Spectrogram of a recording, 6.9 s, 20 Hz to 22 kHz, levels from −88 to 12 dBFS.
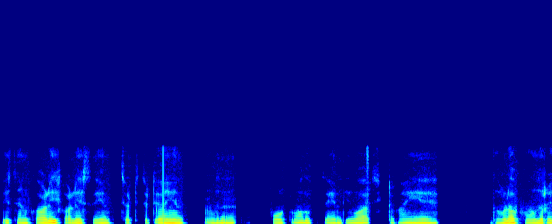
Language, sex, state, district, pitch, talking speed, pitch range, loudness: Rajasthani, female, Rajasthan, Churu, 185 Hz, 120 wpm, 180-195 Hz, -29 LUFS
